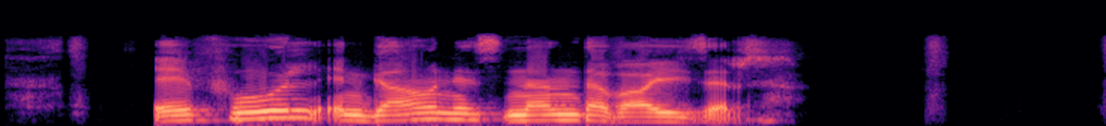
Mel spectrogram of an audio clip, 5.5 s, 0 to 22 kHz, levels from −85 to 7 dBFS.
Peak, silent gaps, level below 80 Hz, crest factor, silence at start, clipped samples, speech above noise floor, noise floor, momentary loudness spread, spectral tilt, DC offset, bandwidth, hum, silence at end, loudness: -2 dBFS; none; -54 dBFS; 14 dB; 0.75 s; under 0.1%; 35 dB; -49 dBFS; 10 LU; -6 dB/octave; under 0.1%; 8 kHz; none; 1.6 s; -14 LUFS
